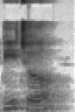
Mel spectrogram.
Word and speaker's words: teacher: two syllables of a teacher, T is accentuated or T is pronounced longer, higher and louder. So coming to longer. See, coming to teacher, T is said longer.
